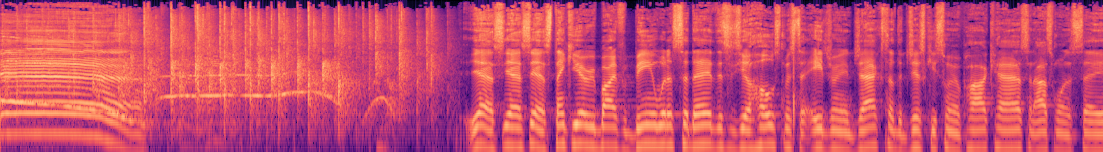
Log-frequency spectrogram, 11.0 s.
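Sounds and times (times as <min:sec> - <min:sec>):
round of applause: 0:00.0 - 0:04.6
speech: 0:04.7 - 0:11.0.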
